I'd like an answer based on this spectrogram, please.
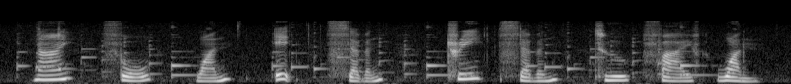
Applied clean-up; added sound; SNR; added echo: none; Bowed string instrument; 15 dB; none.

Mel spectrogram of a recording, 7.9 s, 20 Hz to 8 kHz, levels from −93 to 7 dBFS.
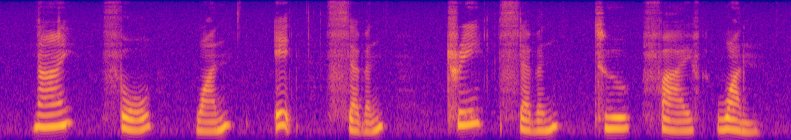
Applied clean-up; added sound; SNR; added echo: none; none; none; none.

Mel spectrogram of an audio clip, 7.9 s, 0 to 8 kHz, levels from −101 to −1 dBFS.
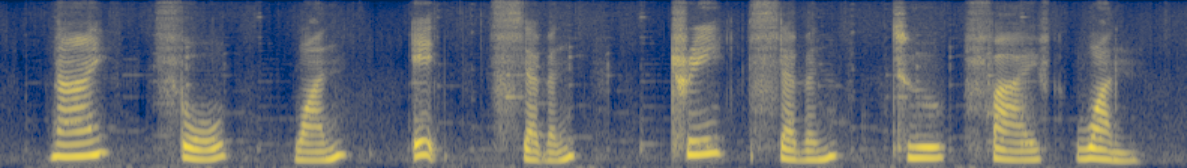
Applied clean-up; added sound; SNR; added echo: neural separator model SepFormer DNS4.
